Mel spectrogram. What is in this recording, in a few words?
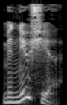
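"minutia", British English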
